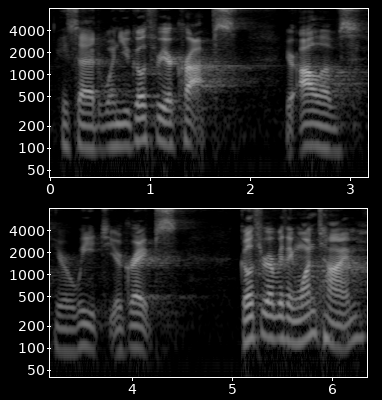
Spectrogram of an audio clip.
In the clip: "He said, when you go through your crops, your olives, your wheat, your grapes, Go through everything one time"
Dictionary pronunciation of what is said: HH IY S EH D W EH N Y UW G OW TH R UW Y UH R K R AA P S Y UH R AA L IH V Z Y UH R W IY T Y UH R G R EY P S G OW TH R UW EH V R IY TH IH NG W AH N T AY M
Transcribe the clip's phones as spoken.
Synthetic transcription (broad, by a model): HH IY S EH D W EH N Y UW G OW TH R UW Y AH R K R AA P S Y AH R AA L IH V Z Y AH R W IY T Y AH R G R EY P S G OW TH R UW EH V R IY TH IH NG W AH N T AY M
